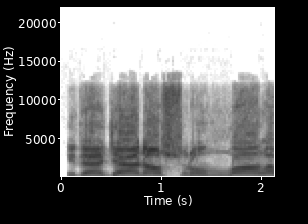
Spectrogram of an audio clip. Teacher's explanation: Mad asli, lafaz Allahnya tadi tafkhim tebel ya. Tafkhim dibaca tebel karena ya tadi sebelum lafaz Allah baris di atas.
